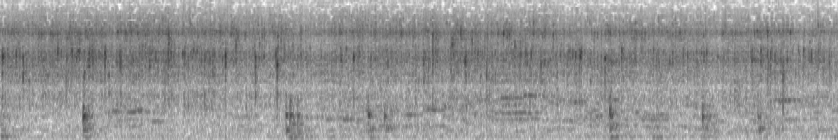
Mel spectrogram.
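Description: Carrots and almonds frying in a pan for a Kashmiri mutton dish, a constant bright sizzle with occasional soft stirring clicks throughout, loud and close with no voices.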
